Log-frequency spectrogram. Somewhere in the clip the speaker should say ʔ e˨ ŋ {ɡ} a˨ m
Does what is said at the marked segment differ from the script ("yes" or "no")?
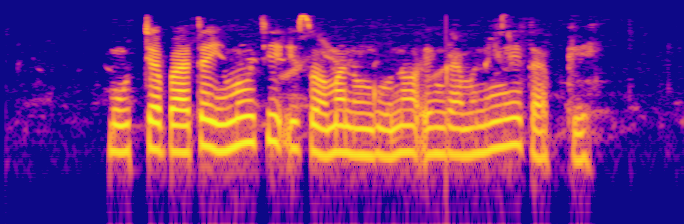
no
